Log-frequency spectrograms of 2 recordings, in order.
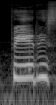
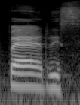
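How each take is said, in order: First: The first vowel is a closed e. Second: The first vowel is an open e. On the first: The speaker calls it wrong. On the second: The speaker calls it right.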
